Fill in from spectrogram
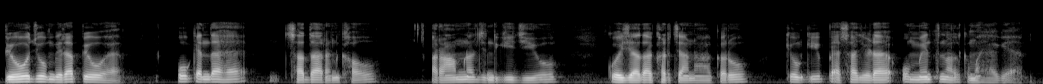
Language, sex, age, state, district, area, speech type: Punjabi, male, 30-45, Punjab, Amritsar, urban, spontaneous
